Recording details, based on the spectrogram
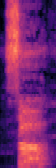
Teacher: स तो जब आप इसका उच्चारण करते हो स तो आपकी जो जीभ है वह दांतों को स्पर्श करती हुई सी प्रतीत होती है। स ऊपर के दांतों को स्पर्श करती हुई सी प्रतीत होती है। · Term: दंतव्य स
